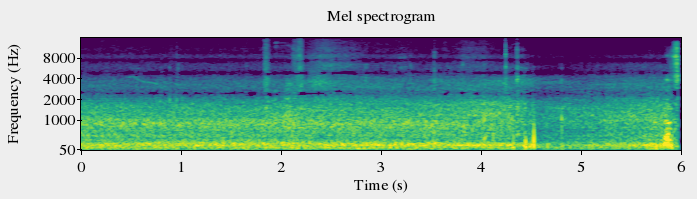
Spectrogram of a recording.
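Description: Steady outdoor background noise, a low even rumble with no distinct event, easing slightly about four and a half seconds in.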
